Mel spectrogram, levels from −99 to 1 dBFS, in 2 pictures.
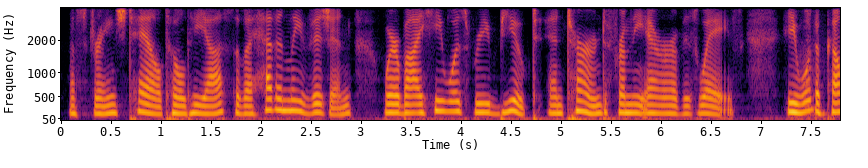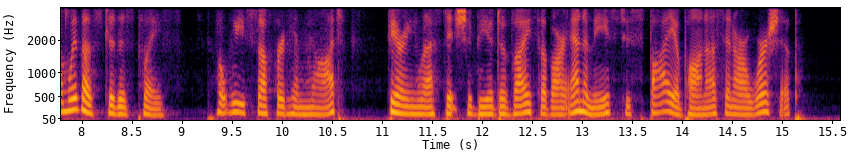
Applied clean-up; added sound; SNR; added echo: neural mask model DeepFilterNet 3.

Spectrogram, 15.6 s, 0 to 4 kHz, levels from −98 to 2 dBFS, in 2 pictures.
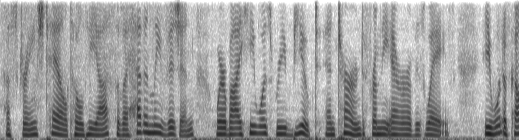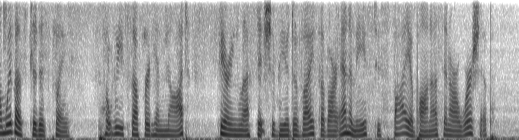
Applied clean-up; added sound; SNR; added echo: neural mask model Resemble Enhance denoiser.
